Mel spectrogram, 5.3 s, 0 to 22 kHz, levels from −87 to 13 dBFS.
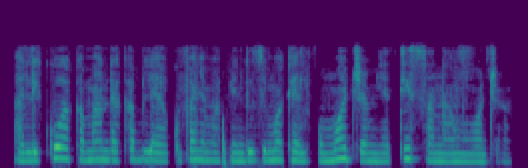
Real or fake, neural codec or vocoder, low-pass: fake; codec, 16 kHz, 8 kbps, FreqCodec, larger model; 7.2 kHz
